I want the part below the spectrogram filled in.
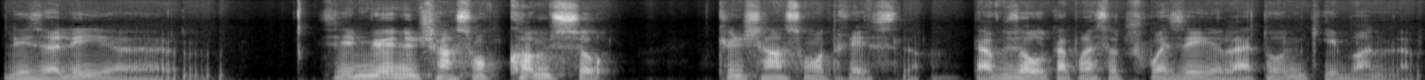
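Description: A man's voice: deep voice, lively intonation, moderate pace, gravelly, a little mellow. Chatty Quebec French man, joking host. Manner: chatty, jokey, asks the audience questions. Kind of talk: casual chat presenting trivia.

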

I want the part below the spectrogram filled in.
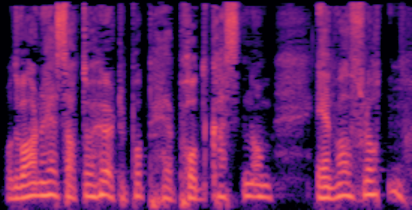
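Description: A man's voice: fairly high pitch, fairly even intonation, breathy edge, dry recording. A man preaching a sermon in a fervent, emphatic way.

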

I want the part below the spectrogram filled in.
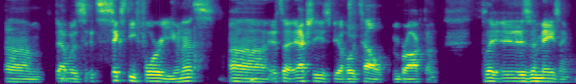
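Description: A man in his early thirties, a real estate agent and investor, talks casually as an interview guest in a relaxed, rambling way with many fillers and restarts. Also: lowish voice. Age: 30s.

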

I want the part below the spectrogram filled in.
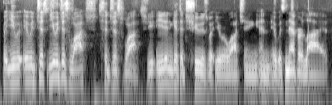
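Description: Laid-back New man, low voice. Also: a little mellow. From Long Island, New York. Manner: rambling, laid-back, self-correcting with quick laughs. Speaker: musician guest. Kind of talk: casual interview chat.

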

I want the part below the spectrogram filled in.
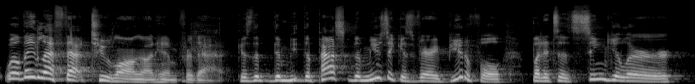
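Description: A man's voice: a little high, moderate pace. A man co-hosting a casual film podcast, rambling and acting out quoted lines as he talks. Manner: animated, rambling, often restarts and acts out quoted lines. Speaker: podcast co-host. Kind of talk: casual film-discussion chat.

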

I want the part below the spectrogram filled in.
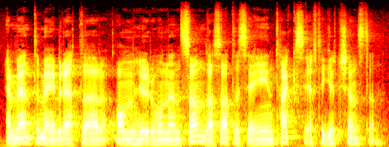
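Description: Man, audiobook narration, dry wry delivery, low voice, gravelly. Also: steady tone, fairly bright tone.

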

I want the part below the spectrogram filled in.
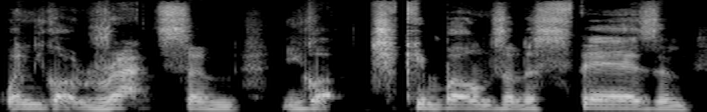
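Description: A man's voice: mid-range voice, steady tone, normal speed, mellow, no echo, studio quality. A man with an urban London roadman accent tells stories and gives motivational advice in an emphatic, conversational way, repeating phrases and checking in with the listener. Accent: London, urban multicultural slang.

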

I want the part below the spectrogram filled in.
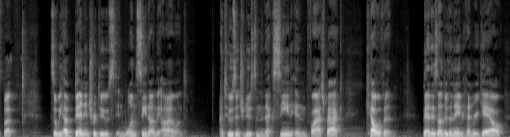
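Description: Low-voiced man co-hosting a podcast. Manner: thoughtful, halting, with many fillers and restarts. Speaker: podcast co-host. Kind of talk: casual podcast discussion.

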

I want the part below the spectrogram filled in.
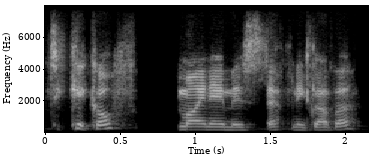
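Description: A woman's voice: on the low side, fairly quick, no echo. A woman hosting a podcast in a conversational way. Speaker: podcast host, finance strategy head. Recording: dry, slightly dull audio.

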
